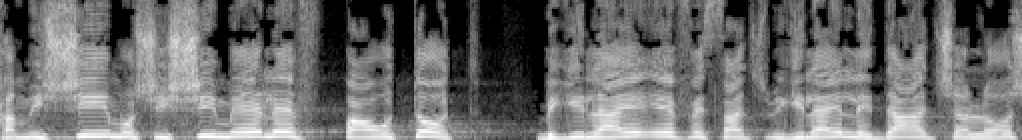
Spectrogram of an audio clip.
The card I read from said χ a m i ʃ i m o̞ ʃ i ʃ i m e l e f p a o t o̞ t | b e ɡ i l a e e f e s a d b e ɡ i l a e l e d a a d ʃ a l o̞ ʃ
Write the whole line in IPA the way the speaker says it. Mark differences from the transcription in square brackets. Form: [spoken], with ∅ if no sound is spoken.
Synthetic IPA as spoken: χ a m i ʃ i m o̞ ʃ i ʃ i m e l e f p a o t o̞ t | b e ɡ i l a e e f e s a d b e ɡ i l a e l e d a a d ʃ a l o̞ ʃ

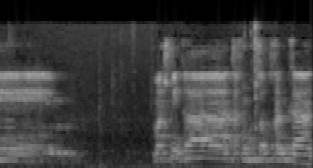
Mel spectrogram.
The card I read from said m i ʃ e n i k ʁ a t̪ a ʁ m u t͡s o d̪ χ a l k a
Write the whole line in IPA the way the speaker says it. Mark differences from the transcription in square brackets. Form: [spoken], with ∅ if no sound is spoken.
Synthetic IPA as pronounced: m [a] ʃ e n i k ʁ a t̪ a [χ] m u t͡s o [t̪] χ a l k a

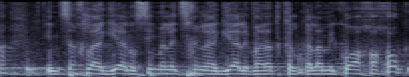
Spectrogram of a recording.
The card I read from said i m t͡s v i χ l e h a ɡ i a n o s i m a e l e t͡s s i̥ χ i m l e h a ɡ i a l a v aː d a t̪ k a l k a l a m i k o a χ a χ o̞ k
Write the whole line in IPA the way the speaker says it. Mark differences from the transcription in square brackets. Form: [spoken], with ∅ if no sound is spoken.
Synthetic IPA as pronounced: i m t͡s [ʁ] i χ l e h a ɡ i a n o s i m a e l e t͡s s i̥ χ i m l e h a ɡ i a l [e] v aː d a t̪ k a l k a l a m i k o a χ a χ o̞ k

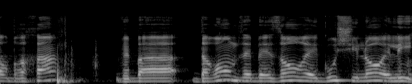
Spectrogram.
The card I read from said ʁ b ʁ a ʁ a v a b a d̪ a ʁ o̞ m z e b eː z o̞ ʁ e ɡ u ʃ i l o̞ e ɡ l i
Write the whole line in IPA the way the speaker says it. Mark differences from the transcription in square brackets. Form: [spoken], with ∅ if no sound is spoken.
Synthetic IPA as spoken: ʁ b ʁ a [χ] a v [e] b a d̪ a ʁ o̞ m z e b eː z o̞ ʁ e ɡ u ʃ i l o̞ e [∅] l i

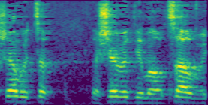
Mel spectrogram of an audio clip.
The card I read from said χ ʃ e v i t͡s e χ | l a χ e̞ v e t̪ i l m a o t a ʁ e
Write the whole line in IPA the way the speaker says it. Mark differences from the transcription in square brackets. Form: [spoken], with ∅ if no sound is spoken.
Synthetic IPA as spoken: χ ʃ [a] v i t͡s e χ | l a [ʃ] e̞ v e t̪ i [∅] m a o [t͡s] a [v] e

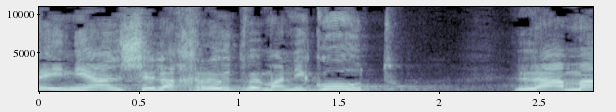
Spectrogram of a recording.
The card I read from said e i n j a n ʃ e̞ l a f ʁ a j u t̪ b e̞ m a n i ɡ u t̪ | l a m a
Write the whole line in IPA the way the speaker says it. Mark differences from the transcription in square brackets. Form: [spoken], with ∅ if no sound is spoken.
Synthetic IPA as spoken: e i n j a n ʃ e̞ l a [χ] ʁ a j u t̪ [v] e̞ m a n i ɡ u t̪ | l a m a

